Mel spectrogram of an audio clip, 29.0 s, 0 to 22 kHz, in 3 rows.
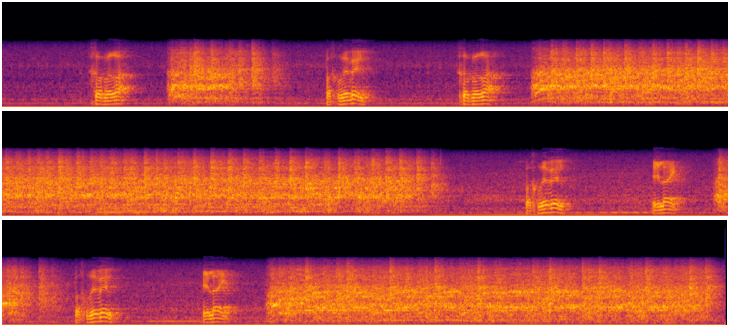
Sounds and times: Male speech, man speaking: 0:01.2 - 0:01.8, 0:04.4 - 0:05.0, 0:06.1 - 0:06.8, 0:16.7 - 0:17.3, 0:18.4 - 0:18.8, 0:20.4 - 0:21.0, 0:22.0 - 0:22.6.

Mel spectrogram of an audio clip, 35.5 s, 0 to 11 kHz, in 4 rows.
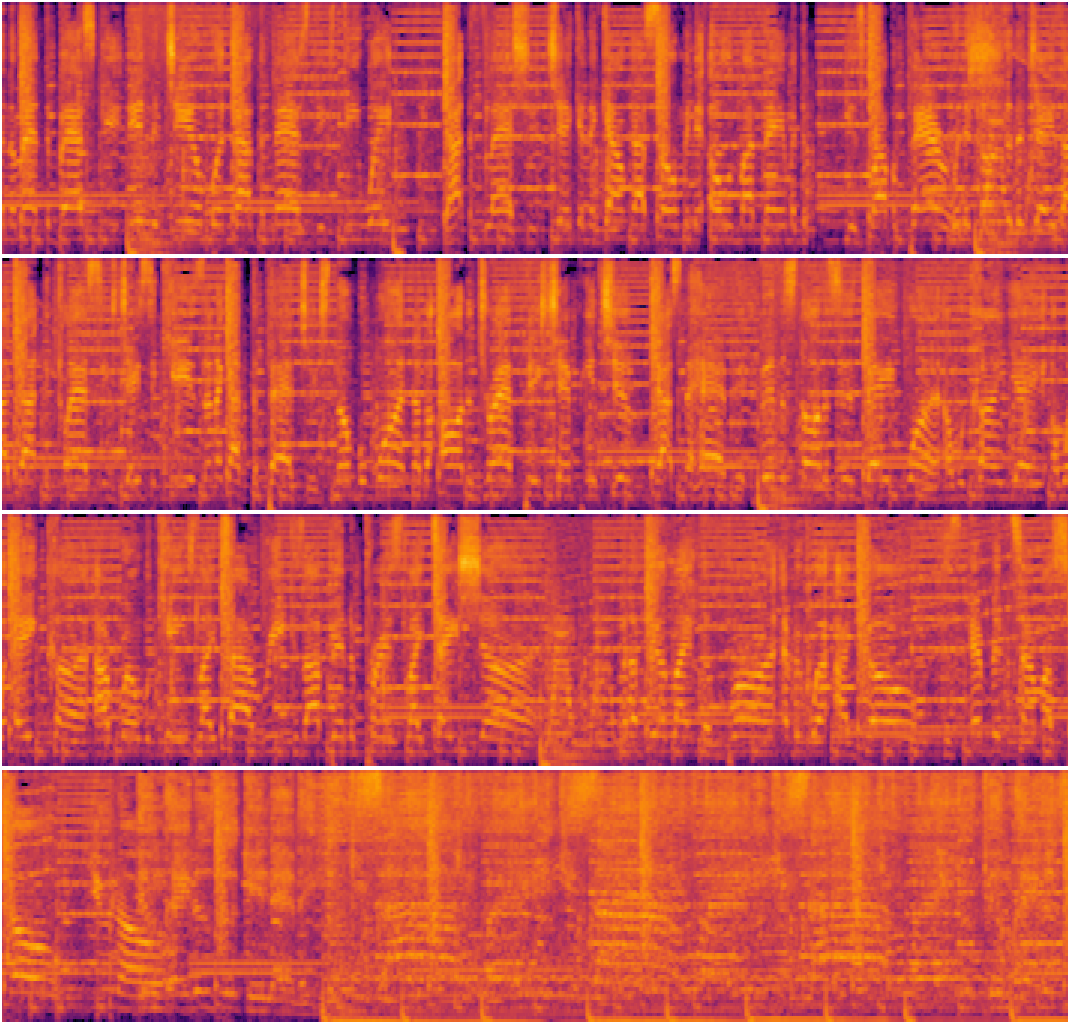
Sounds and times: Music: 0:00.0 - 0:35.5.

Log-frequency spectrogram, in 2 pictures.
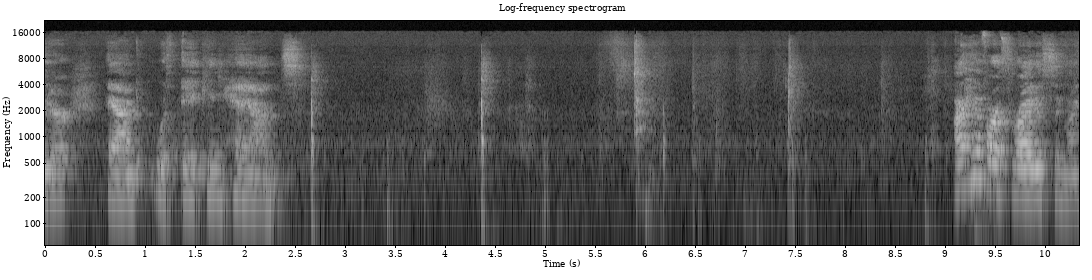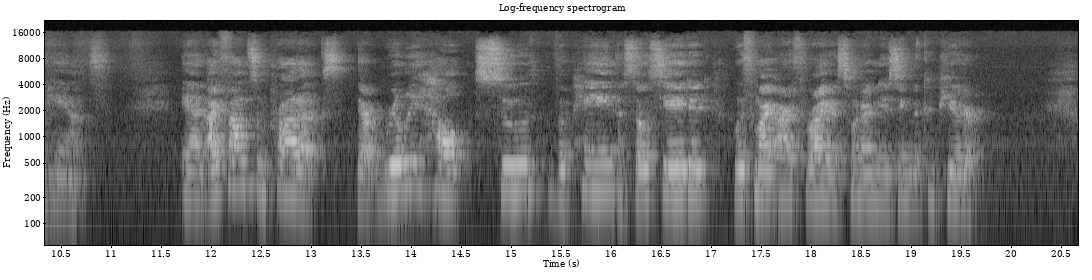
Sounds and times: Speech: 0:00.0 - 0:02.7, 0:09.1 - 0:11.0, 0:11.7 - 0:19.8.

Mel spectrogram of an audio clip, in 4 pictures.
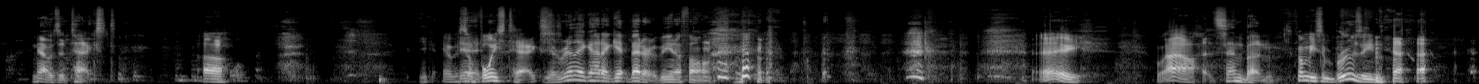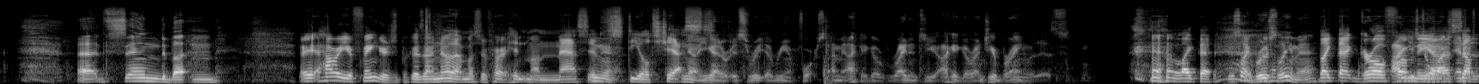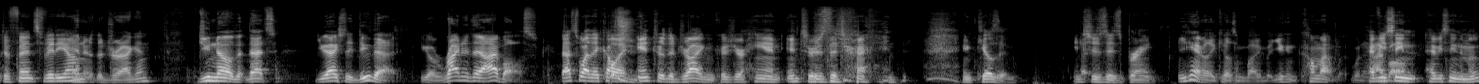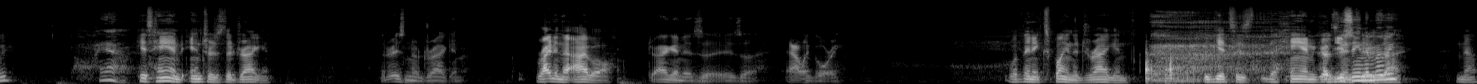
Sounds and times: Speech: 0:04.2 - 0:07.2, 0:17.8 - 0:25.5, 0:26.4 - 0:38.4, 0:39.2 - 0:44.5, 0:56.4 - 0:59.1.

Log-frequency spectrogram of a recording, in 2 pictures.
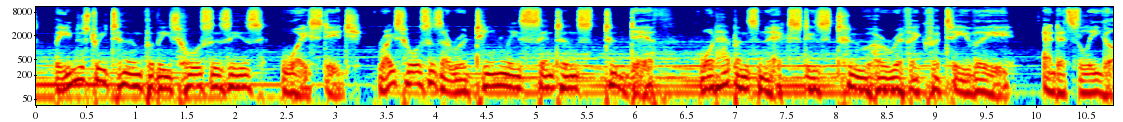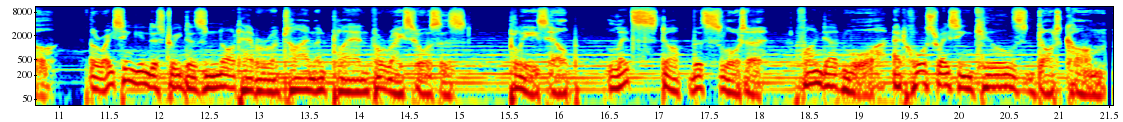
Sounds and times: Music: 0:00.0 - 0:21.5
Speech: 0:00.0 - 0:21.5.

